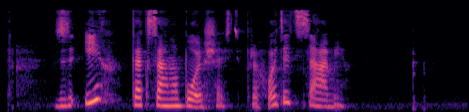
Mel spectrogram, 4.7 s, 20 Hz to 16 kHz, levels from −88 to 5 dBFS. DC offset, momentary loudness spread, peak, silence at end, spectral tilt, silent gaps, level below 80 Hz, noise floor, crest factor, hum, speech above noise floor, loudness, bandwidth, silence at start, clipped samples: under 0.1%; 13 LU; -8 dBFS; 1.25 s; -2.5 dB/octave; none; -82 dBFS; -72 dBFS; 22 dB; none; 44 dB; -28 LUFS; 11.5 kHz; 0.55 s; under 0.1%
